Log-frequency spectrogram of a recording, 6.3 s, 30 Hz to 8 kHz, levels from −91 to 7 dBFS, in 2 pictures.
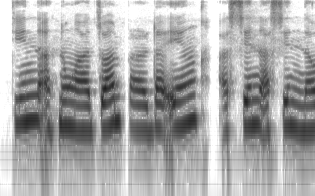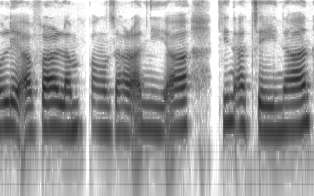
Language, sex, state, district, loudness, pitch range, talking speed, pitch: Mizo, female, Mizoram, Aizawl, -17 LUFS, 200-225 Hz, 220 wpm, 215 Hz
